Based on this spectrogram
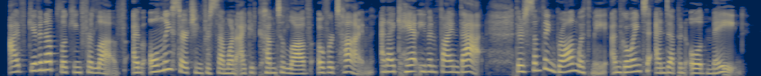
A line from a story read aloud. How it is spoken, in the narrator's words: Cassandra said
